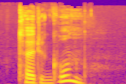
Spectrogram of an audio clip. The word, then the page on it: Tørrgonn: Numedalsmål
